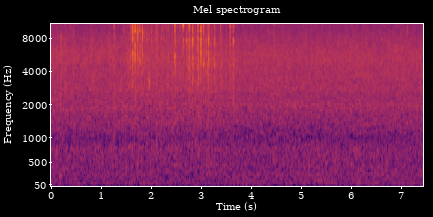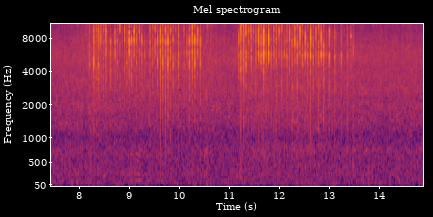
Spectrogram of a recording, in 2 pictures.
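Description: Faint crackling rustle of dry fallen leaves and pine needles, coming in three short spells of fine rapid crackles.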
